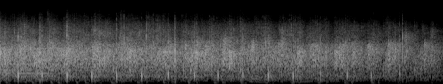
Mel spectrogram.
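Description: A room full of people claps steadily, a dense burst of applause that holds strong and then starts to thin out toward the end.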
